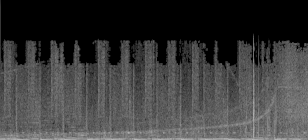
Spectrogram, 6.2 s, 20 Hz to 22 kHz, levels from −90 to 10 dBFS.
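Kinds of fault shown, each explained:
cable scratch noise: A worn cable or connector likely shifted, so its contact resistance jumped rapidly, adding dense, uneven scratching from 4.78 to 5.54 s, almost as loud as the sound.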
